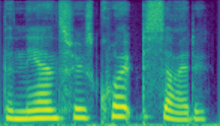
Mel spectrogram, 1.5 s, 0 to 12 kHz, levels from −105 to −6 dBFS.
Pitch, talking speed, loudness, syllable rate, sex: 220 Hz, 245 wpm, -16 LUFS, 7.1 syllables/s, female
